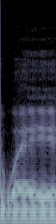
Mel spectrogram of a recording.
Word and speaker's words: Wai: People call me way. Yeah, I I I guess I I kind of accept both pronunciations as well.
